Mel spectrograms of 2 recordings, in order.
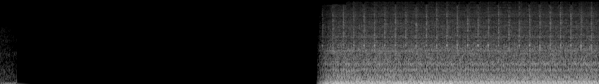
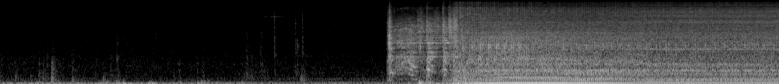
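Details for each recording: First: Vauxhall Cavalier, X20XEV engine, at idle: sharp regular tick about four per second, a tappity ticking suspected to come from the exhaust manifold gasket. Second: Vauxhall Cavalier X20XEV, cold start after replacing the exhaust manifold gasket and rear silencer: cranks, fires, flares briefly, then a steady fast cold idle with no ticking; normal cold idle.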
